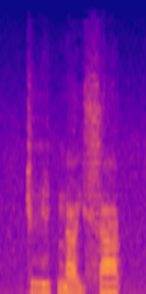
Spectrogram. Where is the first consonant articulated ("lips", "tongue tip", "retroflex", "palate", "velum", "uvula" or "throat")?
velum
